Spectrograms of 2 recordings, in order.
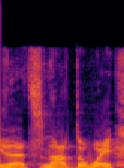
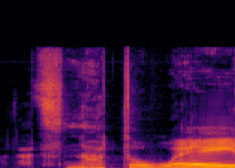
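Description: First: Said in the usual way. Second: Low, soft graceful demo, sighed. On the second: Shown as a demonstration. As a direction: show her the elegant way. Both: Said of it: "Like this".

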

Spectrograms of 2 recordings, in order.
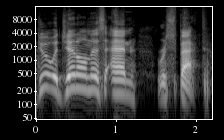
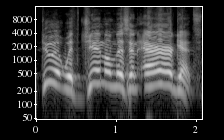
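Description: First: Said in the usual way. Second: Louder, higher, hammed-up wrong version; mock misquote. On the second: Shown as a demonstration. Preacher misquoting the verse to his congregation, hammed-up and loud. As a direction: belt out the wrong word as a joke. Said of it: "No, he doesn't say that".

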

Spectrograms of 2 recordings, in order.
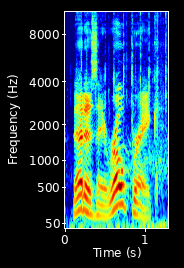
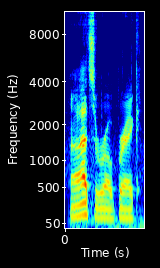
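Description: First: Loud, outraged insistence; indignant shout. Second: Said in the usual way. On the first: Real, not acted. Gamer yelling at the game ref, outraged. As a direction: yell it at the ref. Protesting the rope break.

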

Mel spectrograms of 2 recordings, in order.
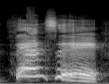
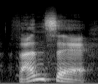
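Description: First: High, loud, hammed-up FANCY; playful put-on poshness, pitched up; mock-fancy. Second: "Fancy" ending in an open "eh", fan-SEH; mock-fancy pronunciation. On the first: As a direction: proclaim "Fancy" with laughing grandeur. Hams up the word fancy. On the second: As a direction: say "Fancy" affectedly, last vowel as "eh". Repeats fancy with altered vowel.

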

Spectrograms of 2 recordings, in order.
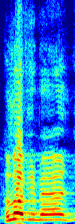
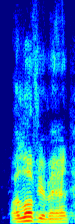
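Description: First: High, loud gruff bro line; macho bro voice. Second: Casual bro love. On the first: Shown as a demonstration. Showing how men must say it, a loud bro voice. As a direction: keep it manly and casual. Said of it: "We have to". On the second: Retold or imitated. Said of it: "how we men are".

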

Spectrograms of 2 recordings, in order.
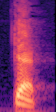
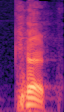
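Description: First: Said in the usual way. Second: "খ্যাট" with a puff of air after the K; phonetic aspirated K. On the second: Shown as a demonstration. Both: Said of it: "ফোনেটিক্সে খ্যাট".

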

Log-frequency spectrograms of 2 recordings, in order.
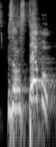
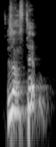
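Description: First: Higher and louder, hammered home; ringing pulpit cry; preaching call. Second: Said in the usual way. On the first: Acted. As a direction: call it out to the church. Preaching climax.

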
